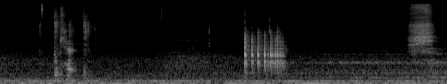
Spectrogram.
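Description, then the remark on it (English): Dice clatter and tumble across a hard table in a few short, rattling bursts, with quick bouncing clicks in the middle roll and a faint hum underneath, rolled for a history check and landing on a natural 1. “Yeah, roll another history check because it's been a little while since you've been up here.”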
